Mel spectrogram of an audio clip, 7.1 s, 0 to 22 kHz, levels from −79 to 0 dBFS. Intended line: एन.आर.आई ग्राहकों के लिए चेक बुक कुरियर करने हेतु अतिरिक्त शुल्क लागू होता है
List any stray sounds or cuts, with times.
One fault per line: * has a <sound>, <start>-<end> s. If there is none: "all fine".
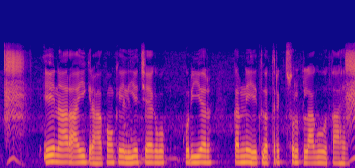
all fine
